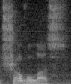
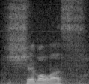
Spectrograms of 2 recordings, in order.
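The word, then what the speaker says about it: Shiveluch: No, not Shovelus. Shivalash. I wish they'd write it in Russian. I'd pronounce it properly.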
